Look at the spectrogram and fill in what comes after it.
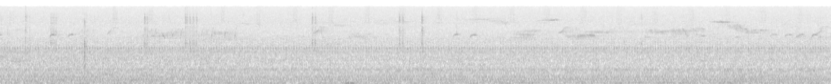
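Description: Small birds chirping now and then over a steady low outdoor background hum.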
